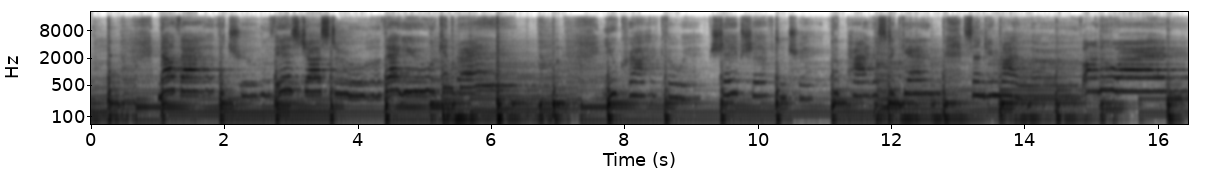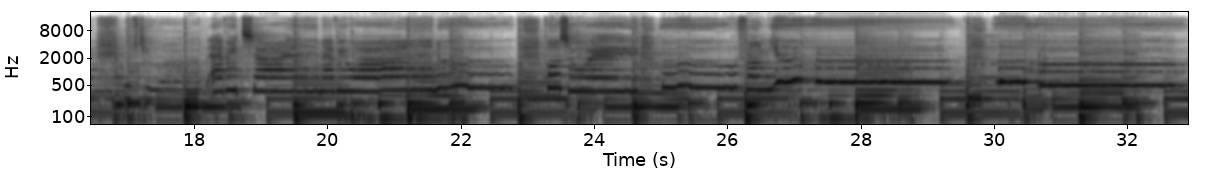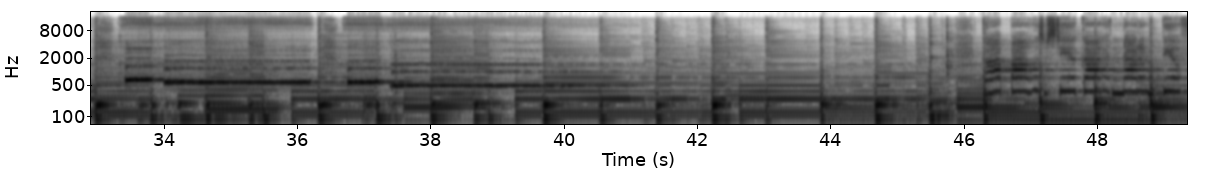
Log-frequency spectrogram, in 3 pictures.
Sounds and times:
Music: 0:00.0 - 0:49.3.

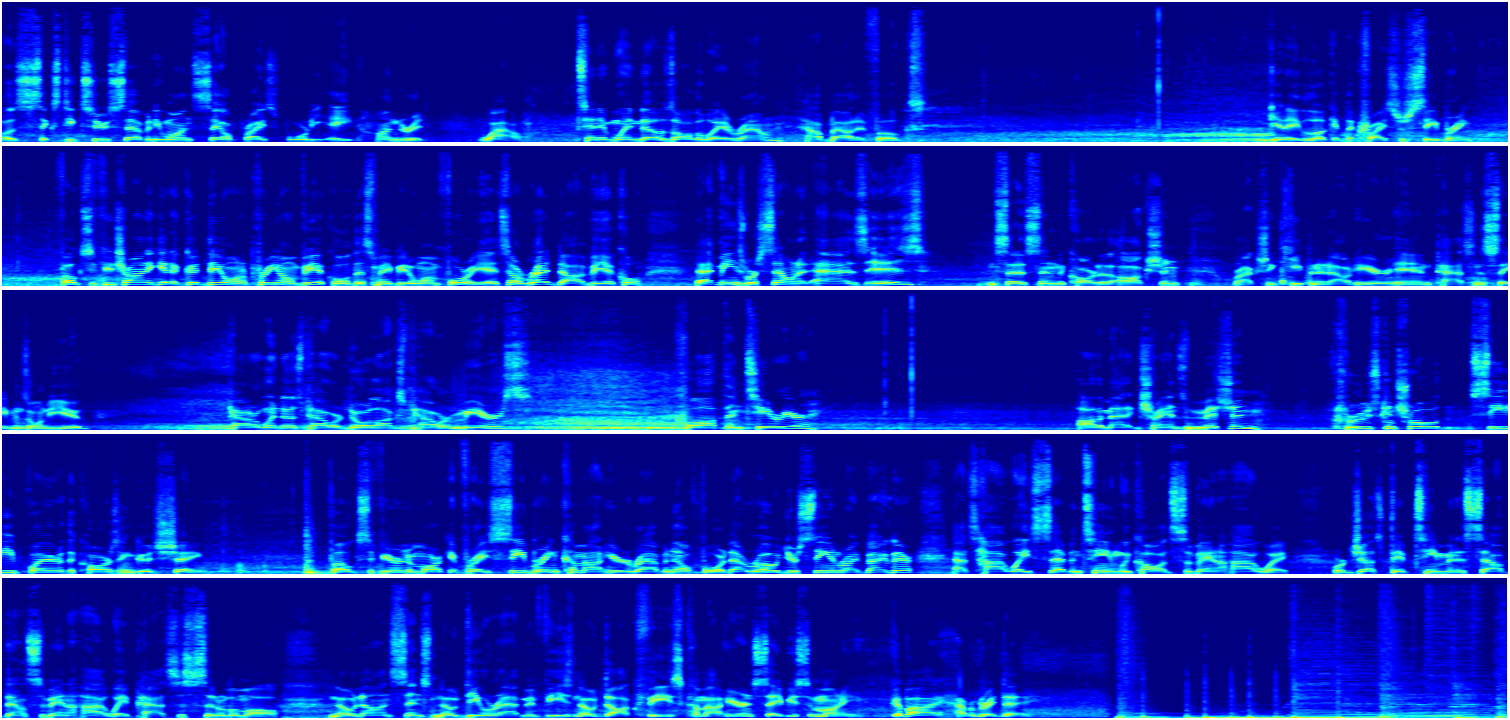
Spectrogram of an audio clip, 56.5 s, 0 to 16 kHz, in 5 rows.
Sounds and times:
Speech: 0:00.0 - 0:07.0, 0:09.5 - 0:11.1, 0:11.7 - 0:23.3, 0:24.3 - 0:26.6, 0:27.6 - 0:28.8, 0:30.6 - 0:35.4, 0:36.2 - 0:53.0
Car: 0:00.0 - 0:53.6.

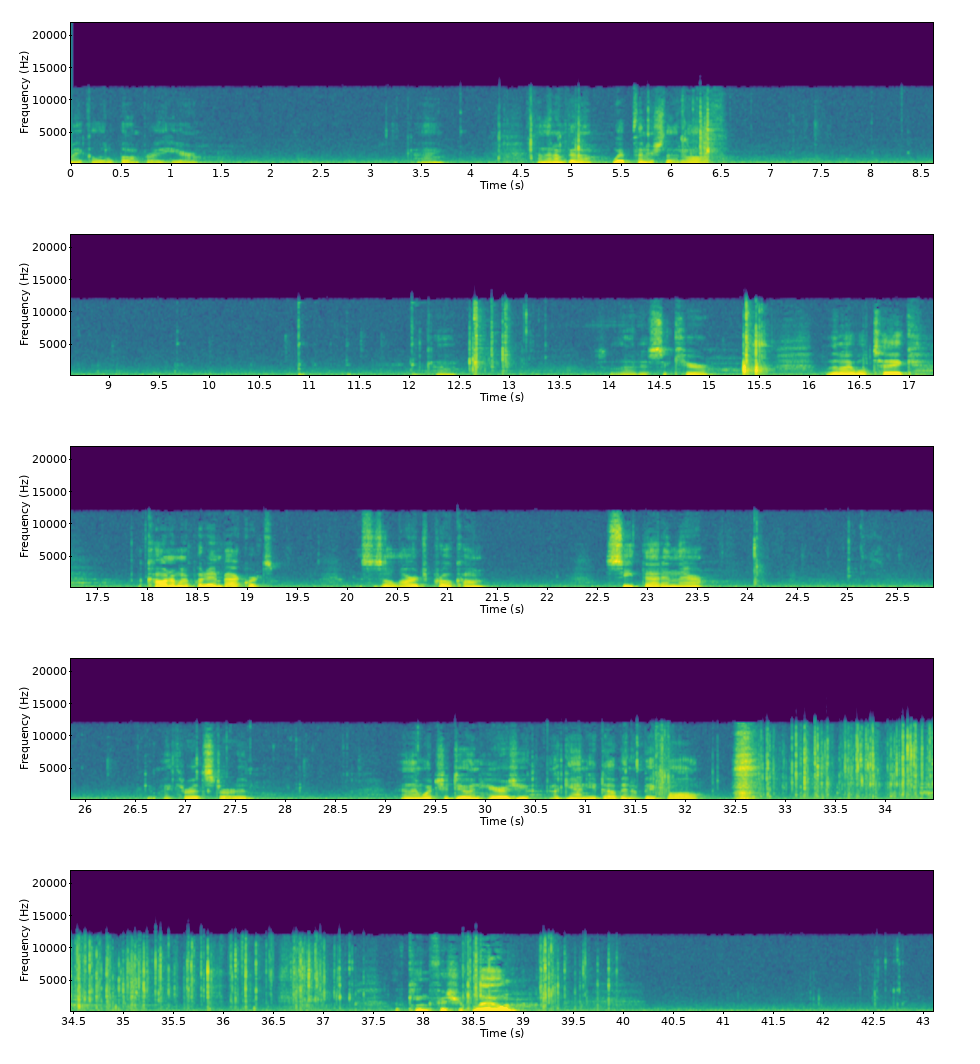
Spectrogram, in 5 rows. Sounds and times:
Speech: 0:00.0 - 0:01.4, 0:03.4 - 0:03.8, 0:04.6 - 0:06.6, 0:12.2 - 0:12.6, 0:13.9 - 0:15.1, 0:16.2 - 0:17.2, 0:17.9 - 0:19.4, 0:20.1 - 0:21.4, 0:22.6 - 0:23.6, 0:26.6 - 0:27.8, 0:29.1 - 0:32.2, 0:37.7 - 0:39.1
Crumpling, crinkling: 0:05.8 - 0:06.6, 0:12.2 - 0:13.4, 0:30.6 - 0:40.1.

